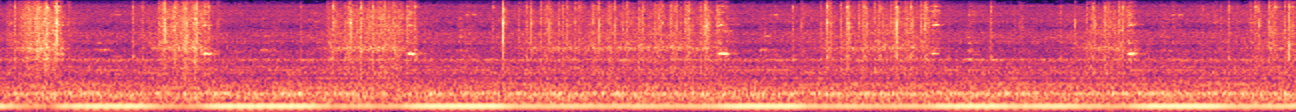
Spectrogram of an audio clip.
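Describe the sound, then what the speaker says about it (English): A sewing machine stitches lightweight fabric in a steady, close, continuous whir, with brief pauses and short bursts of faster running every few seconds. "this is a lightweight fabric. It should move very, very smoothly through the machine."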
